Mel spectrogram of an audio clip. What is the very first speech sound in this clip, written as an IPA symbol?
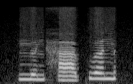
n̪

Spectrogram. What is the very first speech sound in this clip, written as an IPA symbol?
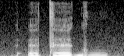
ʔ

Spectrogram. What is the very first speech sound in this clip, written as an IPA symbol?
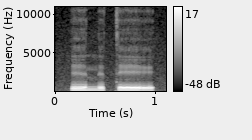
ɪ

